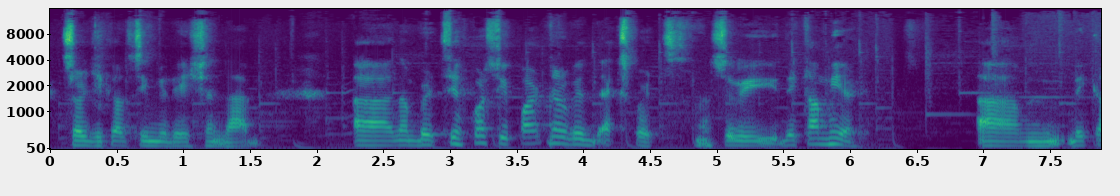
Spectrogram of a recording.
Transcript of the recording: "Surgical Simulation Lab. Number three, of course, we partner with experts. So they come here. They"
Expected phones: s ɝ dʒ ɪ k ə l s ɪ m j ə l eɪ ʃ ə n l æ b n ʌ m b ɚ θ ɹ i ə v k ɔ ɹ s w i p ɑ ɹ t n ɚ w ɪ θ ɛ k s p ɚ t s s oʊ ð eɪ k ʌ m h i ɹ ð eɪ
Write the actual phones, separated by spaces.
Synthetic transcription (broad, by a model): s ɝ dʒ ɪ k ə l s ɪ m j ə l eɪ ʃ ə n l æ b n ʌ m b ɚ t ɹ i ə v k ɔ ɹ s w i p ɑ ɹ t n ɚ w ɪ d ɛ k s p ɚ t s s oʊ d eɪ k ʌ m h i ɹ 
